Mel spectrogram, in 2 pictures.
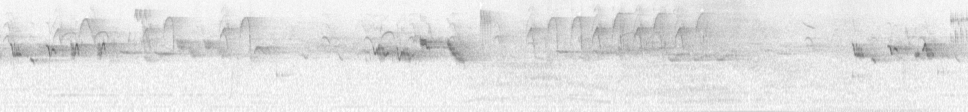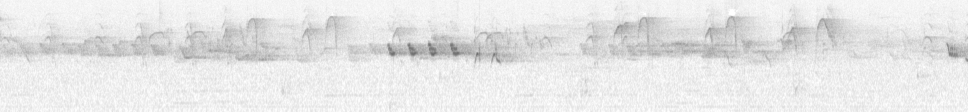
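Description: Birds calling in bursts of quick, high repeated notes, a burst about every six to seven seconds, over steady outdoor background noise. A low rumble rises briefly around the middle.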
